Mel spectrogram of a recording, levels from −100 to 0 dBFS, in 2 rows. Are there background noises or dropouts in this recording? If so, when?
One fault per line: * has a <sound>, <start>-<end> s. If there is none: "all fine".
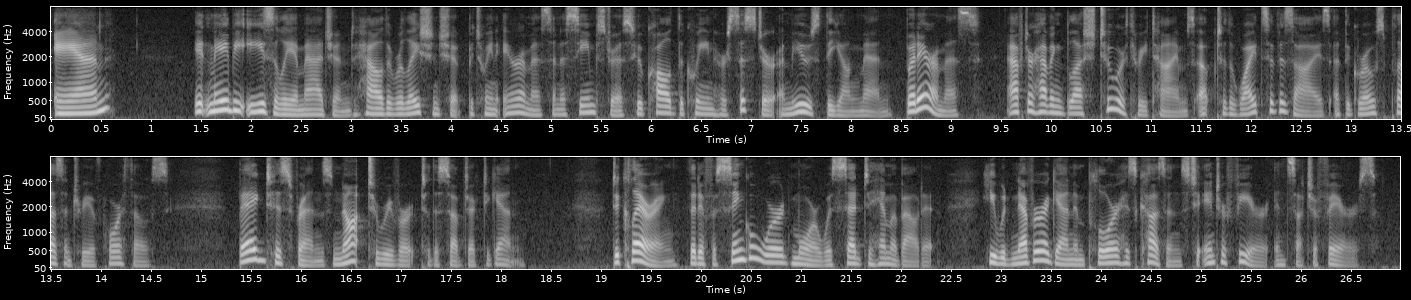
all fine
